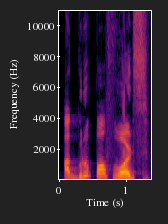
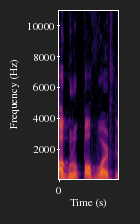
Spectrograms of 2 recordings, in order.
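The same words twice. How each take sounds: First: 1 mock student answer. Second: Said in the usual way. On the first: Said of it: "Mostly students ये कहेंगे". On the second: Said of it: "पहला line जो उनका होगा".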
